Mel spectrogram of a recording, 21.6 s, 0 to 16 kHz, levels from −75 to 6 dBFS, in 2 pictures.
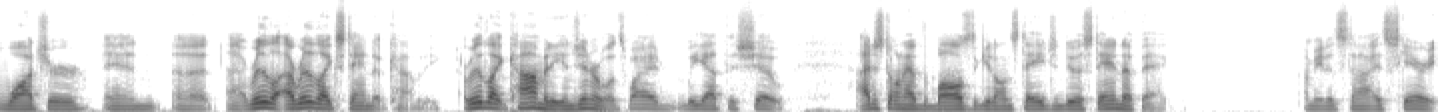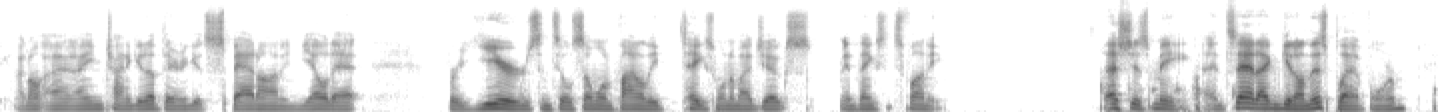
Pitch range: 115-135 Hz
